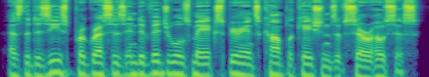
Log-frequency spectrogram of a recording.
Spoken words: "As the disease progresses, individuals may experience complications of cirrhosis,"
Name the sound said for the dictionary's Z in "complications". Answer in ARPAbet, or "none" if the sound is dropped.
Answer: Z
